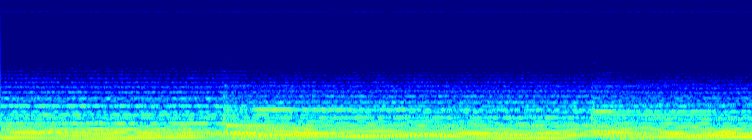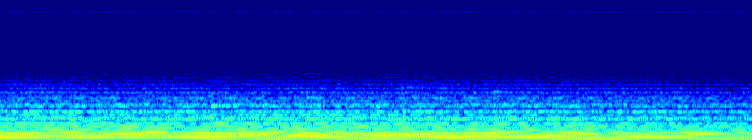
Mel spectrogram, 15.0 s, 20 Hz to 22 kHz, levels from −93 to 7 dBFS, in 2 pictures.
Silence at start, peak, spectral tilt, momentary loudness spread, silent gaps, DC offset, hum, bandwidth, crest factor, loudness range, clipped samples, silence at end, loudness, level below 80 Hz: 0 s; -20 dBFS; -13 dB/octave; 4 LU; none; under 0.1%; none; 2.4 kHz; 12 dB; 1 LU; under 0.1%; 0 s; -34 LUFS; -46 dBFS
